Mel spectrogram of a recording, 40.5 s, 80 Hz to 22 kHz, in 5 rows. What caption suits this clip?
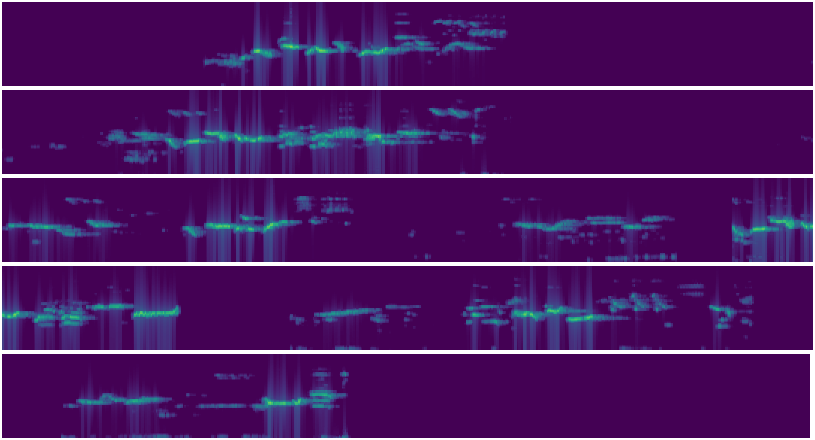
recording of blackbird song on my sony minidisc MZ RH910 in July of 2009 in the local park. I think it is mainly blackbirds giving it loads here. I cleaned up the surrounding intrusive ambiance a little too hard in this case, hence a strange burbling noticable instead of sounds of passing planes, noisy people- argh!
